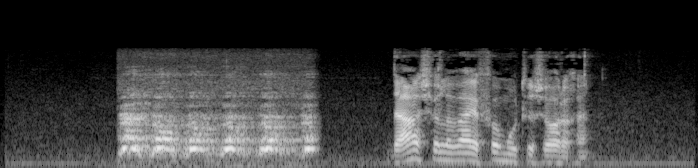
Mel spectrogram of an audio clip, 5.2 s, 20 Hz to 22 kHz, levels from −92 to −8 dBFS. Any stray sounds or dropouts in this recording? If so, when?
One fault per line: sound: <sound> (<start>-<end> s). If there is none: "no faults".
sound: bark (0.9-2.4 s)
